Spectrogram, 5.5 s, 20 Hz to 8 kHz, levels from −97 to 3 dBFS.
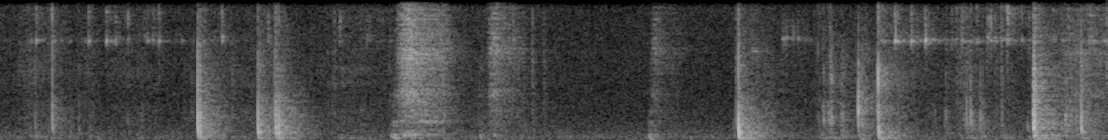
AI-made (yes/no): no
